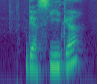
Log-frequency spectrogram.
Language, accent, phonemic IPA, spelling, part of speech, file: German, Austria, /ˈziːɡɐ/, Sieger, noun, De-at-Sieger.ogg
- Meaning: agent noun of siegen; winner, victor, champion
